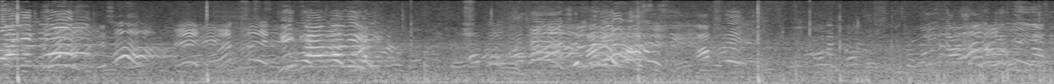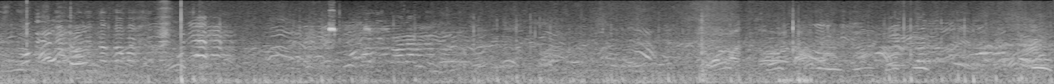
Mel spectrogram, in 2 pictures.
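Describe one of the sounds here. Young women players shout and call to each other across an open field.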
